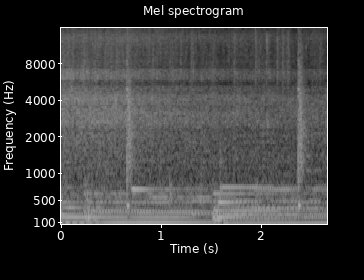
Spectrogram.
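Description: Batter-coated ash gourd fritters for Bangladeshi-style bora sizzle steadily in hot oil, a continuous close crackle with small pops as pieces drop in.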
